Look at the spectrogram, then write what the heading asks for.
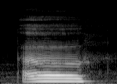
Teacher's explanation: The lips are rounded and your tongue is in the mid back.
